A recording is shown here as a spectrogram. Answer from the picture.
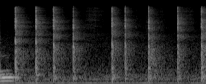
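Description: Chalk tapping against a chalkboard while an equation is written: a quick, uneven series of sharp taps, about five a second.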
